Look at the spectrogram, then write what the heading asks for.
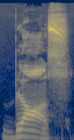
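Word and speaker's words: blanche: एन सी एच ई तो इसको पढ़ते हैं ब्लस क्योंकि ए एन को ओ करके पढ़ता है ना तो ब्लस हो गया ब्लस मींस होता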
